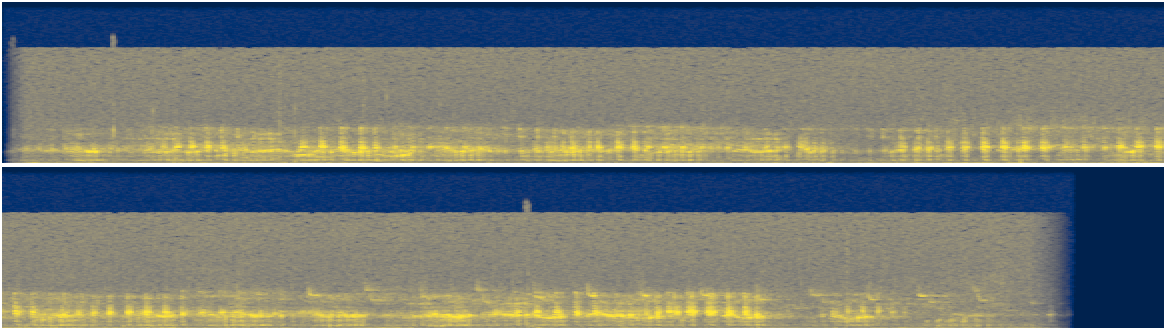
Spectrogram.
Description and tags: Frogs on river.
Frog's song on Teterev river (Ukraine) in May.
forest, frogs, croaking, birds, nature, spring, field-recording, ambiance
